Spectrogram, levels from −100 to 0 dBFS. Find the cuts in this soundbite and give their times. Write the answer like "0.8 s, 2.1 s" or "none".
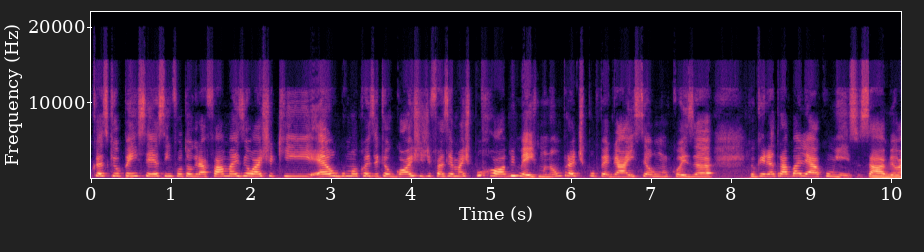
none

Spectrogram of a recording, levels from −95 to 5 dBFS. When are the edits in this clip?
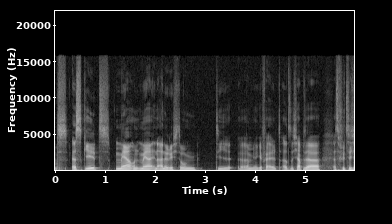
none

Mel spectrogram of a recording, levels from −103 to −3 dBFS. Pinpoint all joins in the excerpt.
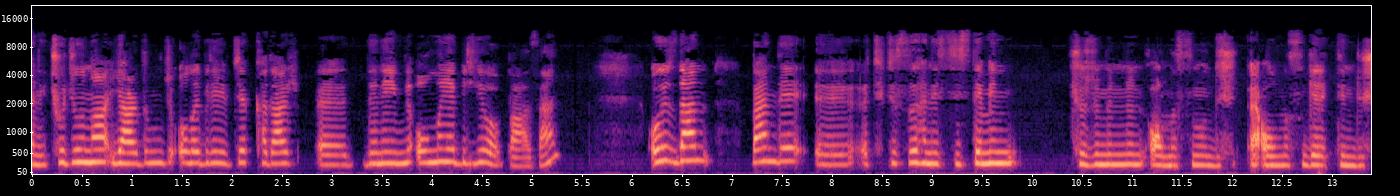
none

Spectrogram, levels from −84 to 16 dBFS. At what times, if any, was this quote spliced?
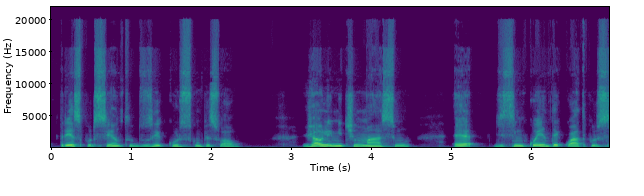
none

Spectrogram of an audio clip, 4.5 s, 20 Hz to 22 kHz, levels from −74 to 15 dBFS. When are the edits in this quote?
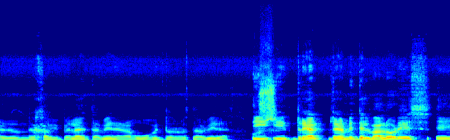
none

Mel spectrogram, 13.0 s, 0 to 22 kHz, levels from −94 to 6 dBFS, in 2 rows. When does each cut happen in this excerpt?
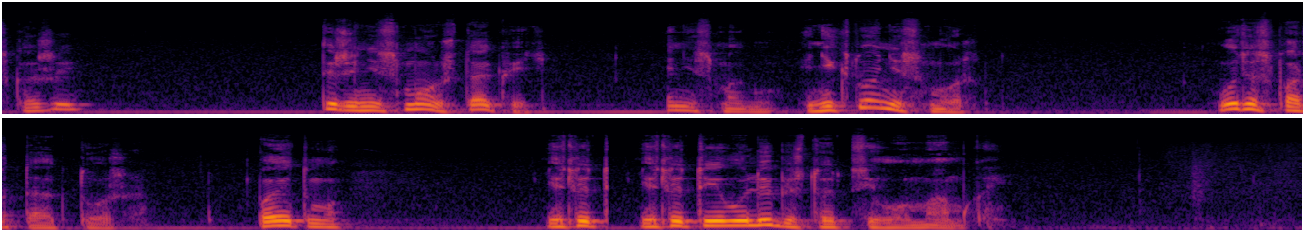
3.3 s, 3.9 s, 9.5 s, 10.8 s

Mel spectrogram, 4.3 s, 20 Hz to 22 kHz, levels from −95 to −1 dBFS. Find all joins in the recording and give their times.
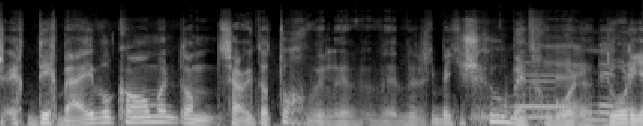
1.2 s, 2.8 s

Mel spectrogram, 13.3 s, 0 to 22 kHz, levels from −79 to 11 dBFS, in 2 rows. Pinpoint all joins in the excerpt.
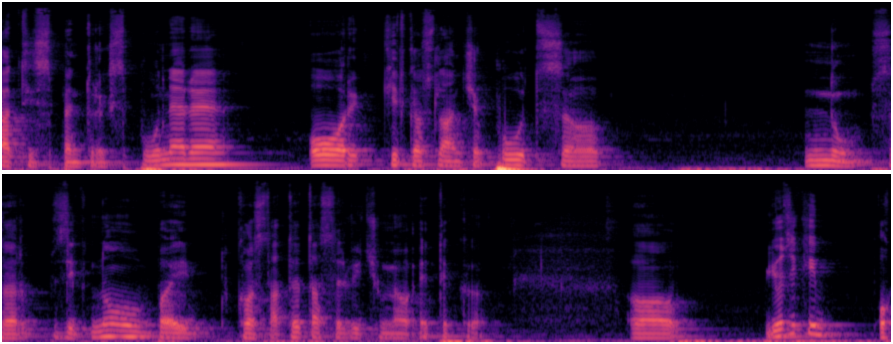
none

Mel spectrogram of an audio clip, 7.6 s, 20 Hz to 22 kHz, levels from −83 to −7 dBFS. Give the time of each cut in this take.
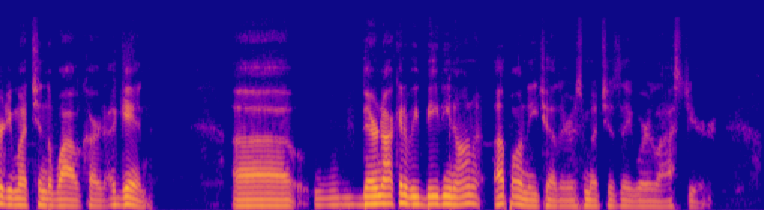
none

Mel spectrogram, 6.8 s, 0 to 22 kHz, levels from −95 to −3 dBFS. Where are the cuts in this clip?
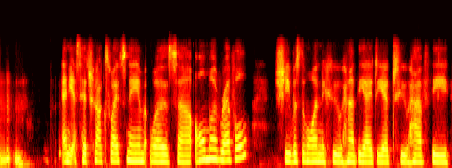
none

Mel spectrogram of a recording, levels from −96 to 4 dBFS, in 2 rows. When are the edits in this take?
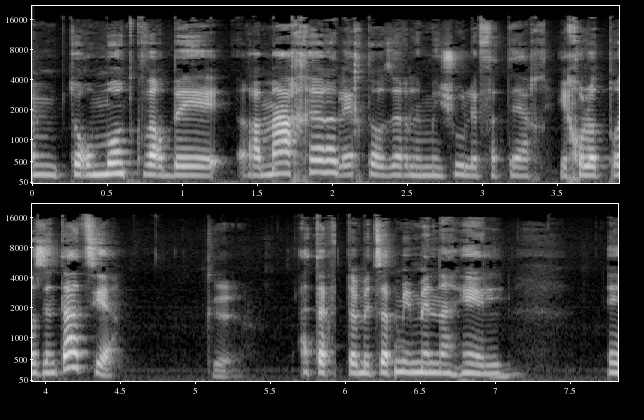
2.0 s, 3.4 s, 5.9 s, 6.3 s

